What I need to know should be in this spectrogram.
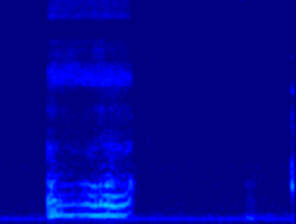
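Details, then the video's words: A Boston Terrier gives one big snore, a harsh, buzzing inhalation lasting under a second, followed by quiet breathing and a faint hum. "Boston Terriers big snore."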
